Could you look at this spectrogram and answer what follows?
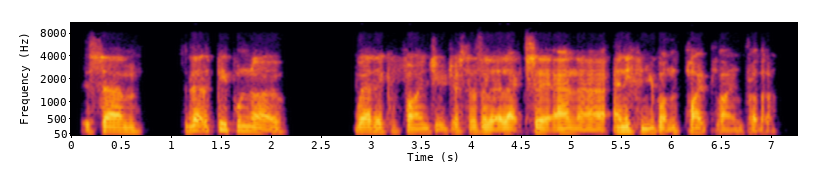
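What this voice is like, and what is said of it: Posh-sounding accent. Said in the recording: “you got the cool accent too ... because of my accent, it's very redeeming and it makes me sound posh.”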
